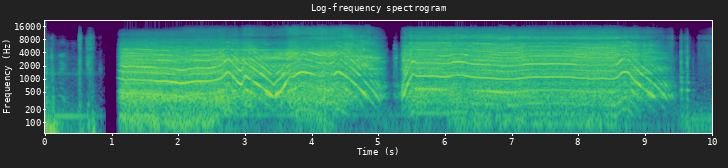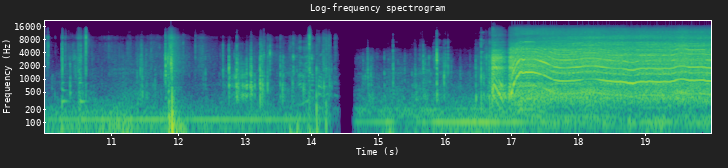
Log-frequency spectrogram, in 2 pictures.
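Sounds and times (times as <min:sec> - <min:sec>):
chainsaw cutting wood: 0:01.1 - 0:09.5, 0:16.6 - 0:20.0.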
